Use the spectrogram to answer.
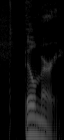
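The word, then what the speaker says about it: Bilmuri: If you Bill Murray, for the listeners, it sounds like I'm saying a celebrity's name, but it's spelled as one word.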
